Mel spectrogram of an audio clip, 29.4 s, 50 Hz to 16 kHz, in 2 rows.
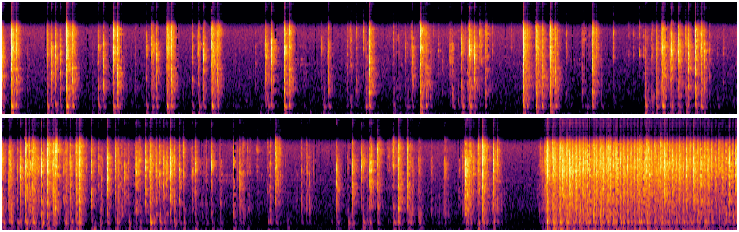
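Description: Computer keyboard typing: short clusters of key clicks separated by brief pauses, then faster, more continuous typing. About 25 seconds in it turns into a dense, unbroken clatter of keys being mashed at random.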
